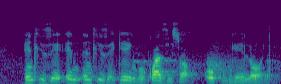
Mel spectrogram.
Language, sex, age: Zulu, male, 25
